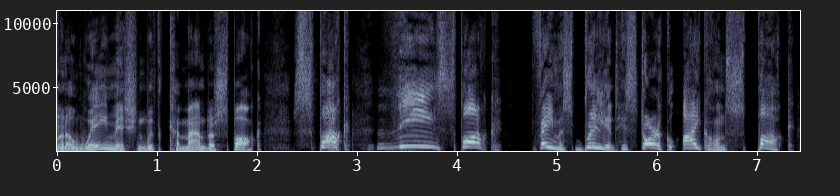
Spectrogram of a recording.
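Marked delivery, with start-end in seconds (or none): 2.4-7.3 high, gushing fanboy excitement; starstruck. Acted. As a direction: squeal his hero's name. Brad gushing over his idol.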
